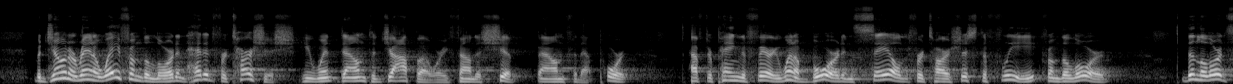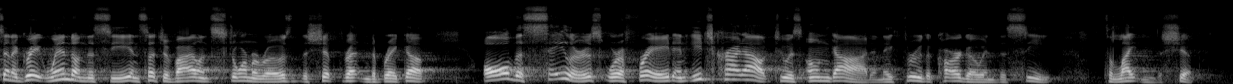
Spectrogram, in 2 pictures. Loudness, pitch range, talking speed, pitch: -21 LUFS, 140-200 Hz, 215 wpm, 160 Hz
